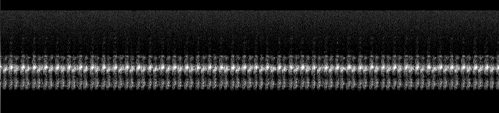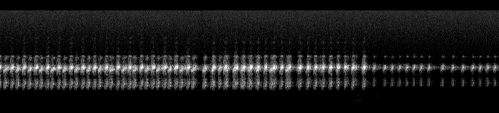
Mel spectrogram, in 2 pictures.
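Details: Tree frogs singing by night at a forest pond in north-east Italy, mid-April: a fast, even train of nasal pulsed croaks forming a dense chorus, thinning and faltering near the end into separate bursts.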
